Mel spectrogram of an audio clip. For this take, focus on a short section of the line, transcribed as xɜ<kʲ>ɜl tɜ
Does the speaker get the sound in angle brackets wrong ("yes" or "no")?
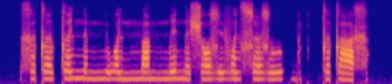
yes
